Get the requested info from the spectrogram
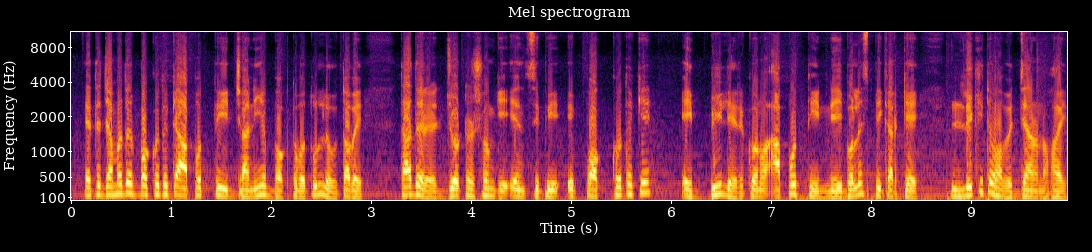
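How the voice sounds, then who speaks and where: A man talks at a fairly high pitch with lively intonation and very even loudness. Music plays in the background. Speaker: voice-over artist. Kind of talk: news read.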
